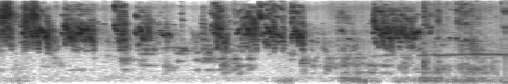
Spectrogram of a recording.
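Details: A breeding pair of budgerigars giving scratchy, buzzy chirps and squawky bursts in quick irregular runs, with brief pauses between clusters and a faint steady tone in the background.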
